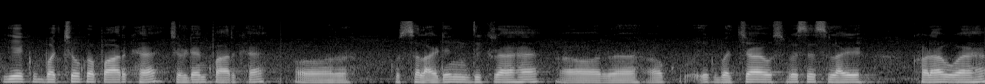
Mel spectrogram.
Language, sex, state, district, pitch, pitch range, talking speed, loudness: Hindi, male, Chhattisgarh, Rajnandgaon, 110 Hz, 105-115 Hz, 150 wpm, -23 LUFS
